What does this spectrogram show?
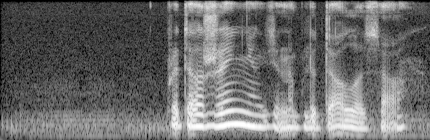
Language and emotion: Russian, sad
